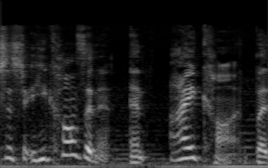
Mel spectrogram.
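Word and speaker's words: eikon: and it's did you it's an Antiquated spelling of Icon okay so it's pronounced the same way even it's just spelled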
